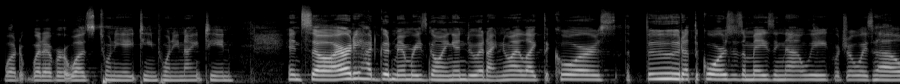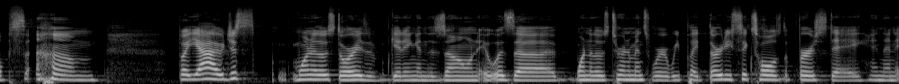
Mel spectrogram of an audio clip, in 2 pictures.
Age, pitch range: 20-39, 195-225 Hz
